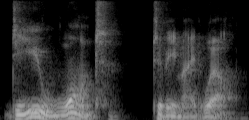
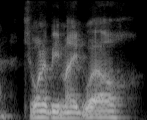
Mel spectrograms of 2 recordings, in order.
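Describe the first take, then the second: First: It sounds pointed and probing, like a challenge. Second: It sounds light, like a casual friendly offer. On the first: It tests how much the person really wants it. "Instead, it was" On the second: It is a simple, easy offer. "It could just be like, "Do you want a coffee?"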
